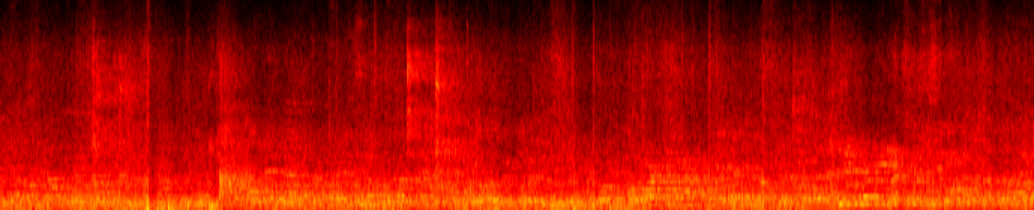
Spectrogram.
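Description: Gloved punches thud against bodies.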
